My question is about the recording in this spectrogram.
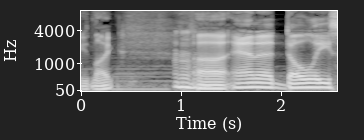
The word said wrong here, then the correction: Andouille: sauce. Am I saying that right? – Andouille. – Andouille. – Like Andouille sausage, like it's in your jambalaya.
